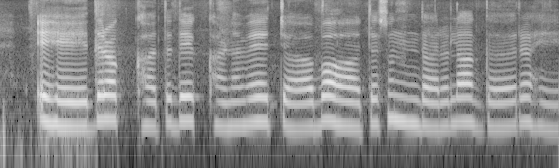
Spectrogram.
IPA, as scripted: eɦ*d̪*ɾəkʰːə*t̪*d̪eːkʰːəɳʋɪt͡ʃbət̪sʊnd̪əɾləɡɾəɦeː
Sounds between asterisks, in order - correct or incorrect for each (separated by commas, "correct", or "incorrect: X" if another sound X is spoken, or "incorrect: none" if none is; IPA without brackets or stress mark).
correct, correct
